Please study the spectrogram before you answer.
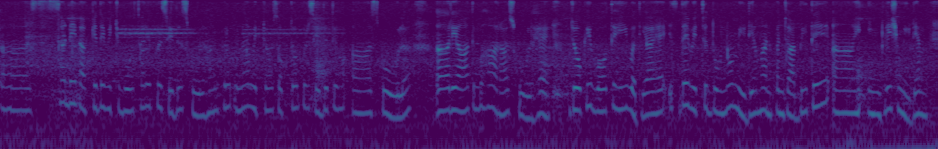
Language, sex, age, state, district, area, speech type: Punjabi, female, 18-30, Punjab, Shaheed Bhagat Singh Nagar, urban, spontaneous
